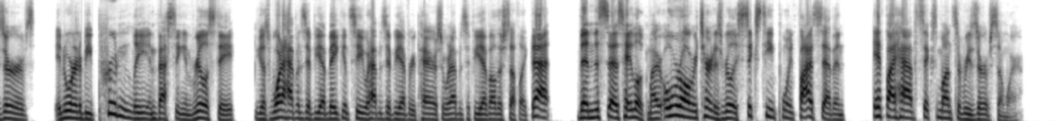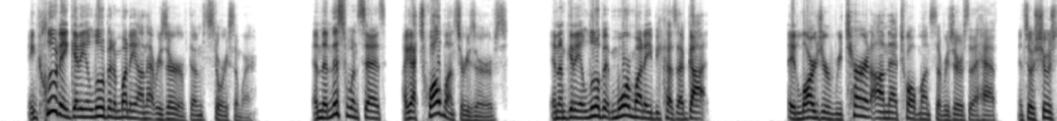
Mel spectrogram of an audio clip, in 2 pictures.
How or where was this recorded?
live audience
